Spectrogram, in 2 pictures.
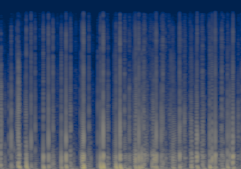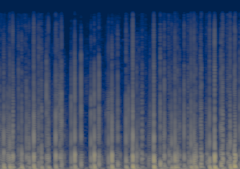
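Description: A black vinyl-covered bicycle saddle with red trim, synthetic leather over a padded plastic shell, is held in both hands while fingertips tap and lightly scratch its curved top and hollow underside. The result is a quiet, rapid run of soft, dull, low thumps with very short decay, interspersed with faint scratching and almost no bright content.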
